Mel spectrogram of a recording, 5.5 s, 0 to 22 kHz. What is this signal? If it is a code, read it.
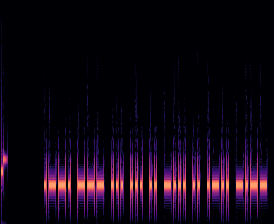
Morse code, heard as a keyed tone, about 25 wpm, 700 Hz. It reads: POSSIBILY
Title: Sentences from Top 1300 Words - New Word Drill - 25wpm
